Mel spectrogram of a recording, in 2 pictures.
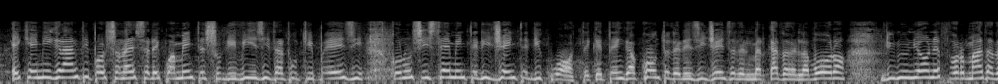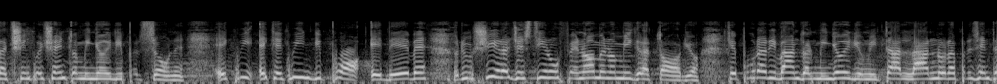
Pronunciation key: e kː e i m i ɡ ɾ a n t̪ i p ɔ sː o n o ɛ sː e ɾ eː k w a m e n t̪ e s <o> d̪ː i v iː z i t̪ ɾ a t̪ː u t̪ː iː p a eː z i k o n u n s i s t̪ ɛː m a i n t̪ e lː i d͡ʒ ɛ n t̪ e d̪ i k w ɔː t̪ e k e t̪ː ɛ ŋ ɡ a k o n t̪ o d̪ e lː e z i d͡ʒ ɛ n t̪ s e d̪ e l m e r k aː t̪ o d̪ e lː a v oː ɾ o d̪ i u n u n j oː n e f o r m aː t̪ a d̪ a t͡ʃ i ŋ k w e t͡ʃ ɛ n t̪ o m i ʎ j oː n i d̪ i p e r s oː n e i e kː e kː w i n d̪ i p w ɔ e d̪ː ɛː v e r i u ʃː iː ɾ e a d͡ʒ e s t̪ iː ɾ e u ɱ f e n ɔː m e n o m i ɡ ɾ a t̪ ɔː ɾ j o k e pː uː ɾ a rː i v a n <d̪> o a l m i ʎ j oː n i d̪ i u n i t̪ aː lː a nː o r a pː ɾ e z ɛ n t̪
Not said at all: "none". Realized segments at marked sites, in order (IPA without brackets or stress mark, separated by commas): u, d̪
